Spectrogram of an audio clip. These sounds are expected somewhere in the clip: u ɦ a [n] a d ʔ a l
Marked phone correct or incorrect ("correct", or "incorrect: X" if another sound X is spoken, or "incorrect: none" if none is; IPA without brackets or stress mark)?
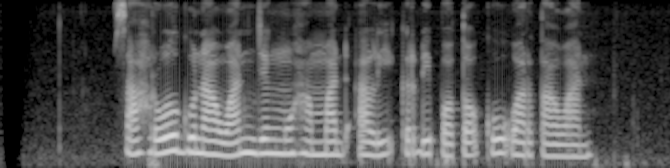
incorrect: m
